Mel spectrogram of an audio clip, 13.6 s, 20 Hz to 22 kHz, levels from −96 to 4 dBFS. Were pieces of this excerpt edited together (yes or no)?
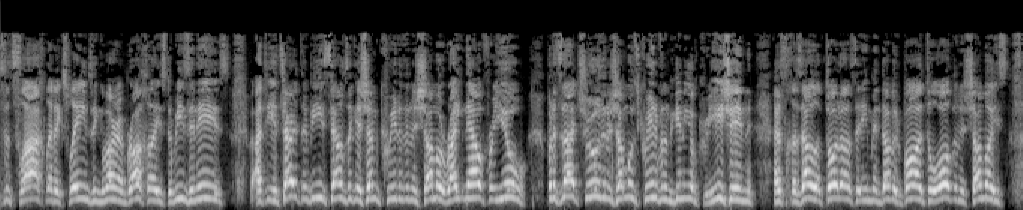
no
